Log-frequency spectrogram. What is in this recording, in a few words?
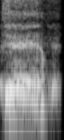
"damn", expletives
